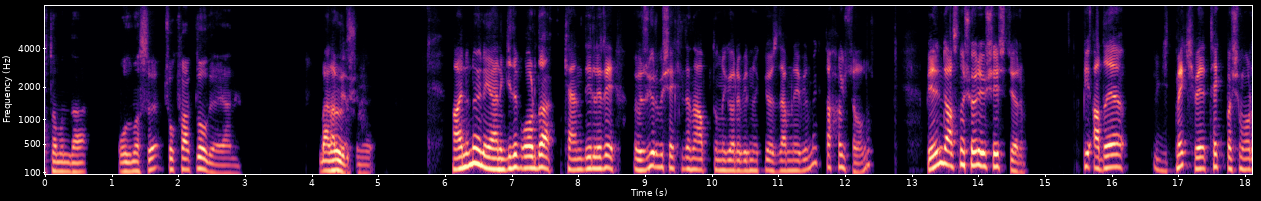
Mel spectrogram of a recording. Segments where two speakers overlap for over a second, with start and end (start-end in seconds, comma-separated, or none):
none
